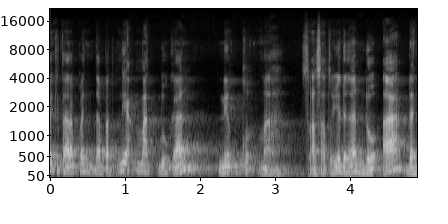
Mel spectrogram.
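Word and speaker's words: نقمة: Ilahi la ilahi salimil ummah minal afati wan niqmah, bukan ni'mah. Karena ilahi salimil ummah.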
